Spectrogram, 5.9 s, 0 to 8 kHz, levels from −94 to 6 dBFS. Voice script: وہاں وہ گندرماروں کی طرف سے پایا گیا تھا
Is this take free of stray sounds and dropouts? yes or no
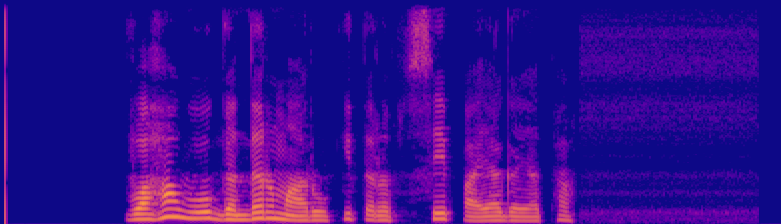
yes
